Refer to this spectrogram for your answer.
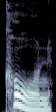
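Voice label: "corn", British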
